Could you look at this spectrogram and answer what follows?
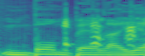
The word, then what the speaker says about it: Mbombela: We're starting off in Johannesburg and we're heading to Mbombela. Am I pronouncing that right? I better be. – Yes. Well done. Yes. Yeah. Nice, but Mbombela.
